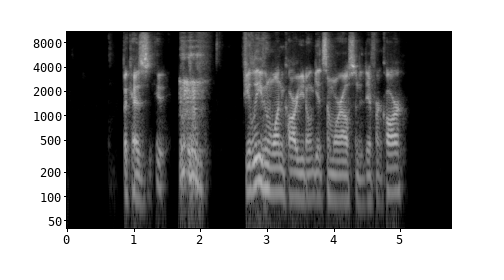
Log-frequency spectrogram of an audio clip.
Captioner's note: clears throat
